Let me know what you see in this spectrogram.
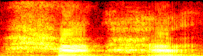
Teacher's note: so it's pronounced from the back of the throat. From the back of the throat, yes. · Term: soft ha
